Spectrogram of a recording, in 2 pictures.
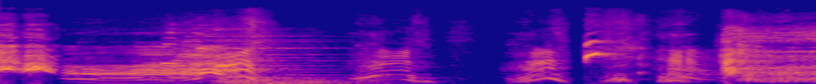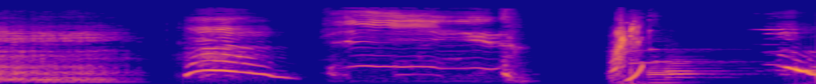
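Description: A string of cartoon sound effects and character voice noises: a cartoon dog growling and snarling, then short pitched squeaks and sliding tones, with brief silences between them.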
